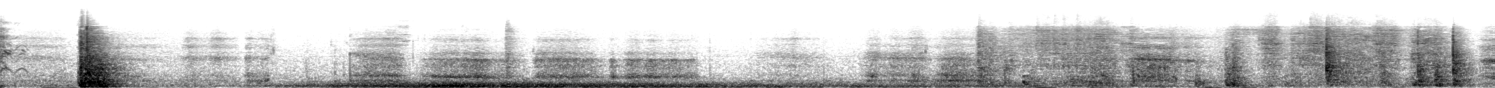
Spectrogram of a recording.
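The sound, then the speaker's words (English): A heavy wooden thud lands early, followed by a few softer, muffled knocks against a low rumbling background: knocking from inside a closet that wakes a man. “This next one says, a man is woken up by knocking in his closet.”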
